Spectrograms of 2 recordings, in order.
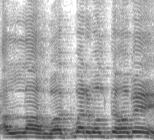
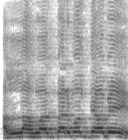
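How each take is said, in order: The two takes are said the same way.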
